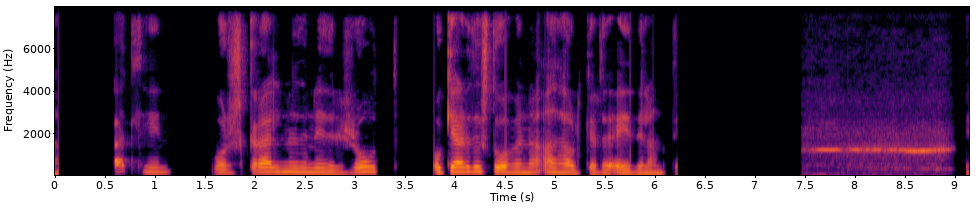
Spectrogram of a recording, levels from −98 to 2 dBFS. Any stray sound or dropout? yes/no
yes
